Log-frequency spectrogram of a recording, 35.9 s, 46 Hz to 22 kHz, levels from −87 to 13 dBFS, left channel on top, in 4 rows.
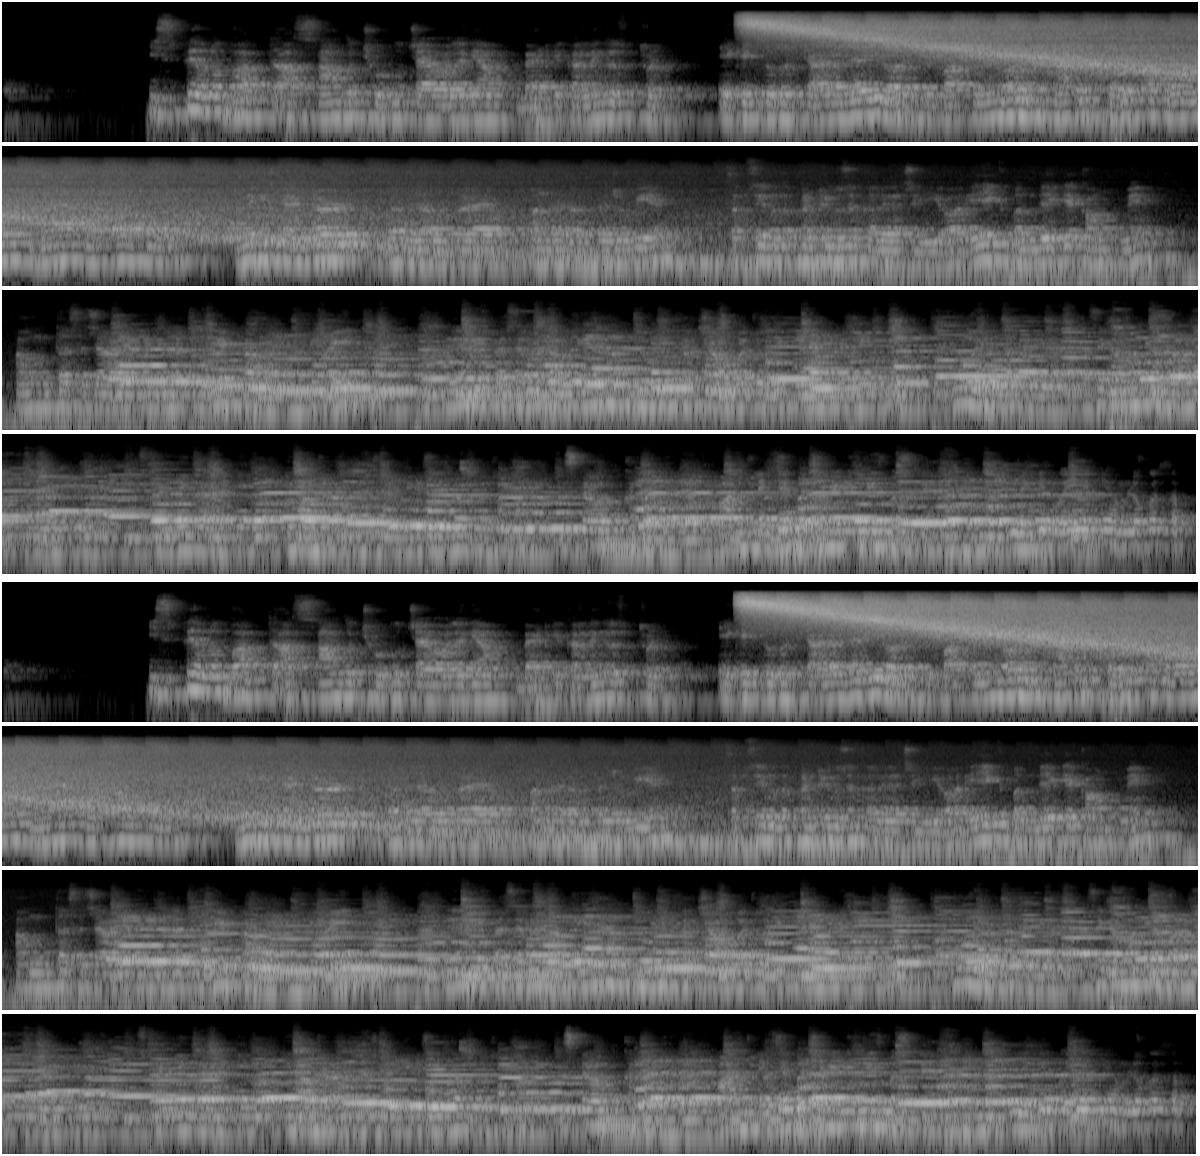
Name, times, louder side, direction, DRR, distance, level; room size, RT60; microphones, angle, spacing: voice 1, 1.1-4.9 5.4-10.3 10.7-14.0 14.4-17.6 18.0-20.6 21.1-24.7 25.0-27.6 28.0-34.4, equal, 85° right, -3 dB, 1.4 m, -35 dB
sound 1, 5.5-17.8 18.1-18.5 19.1-19.2, right 5 dB, 70° right, 0.5 m, -26 dB
sound 2, 18.7-35.2, equal, 30° right, 1.3 m, -30 dB
voice 2, 29.0-29.4 32.5-33.0 34.4-35.7, equal, 30° left, 4 dB, 0.5 m, -34 dB
3.9 x 3.4 x 2.7 m, 0.82 s
head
